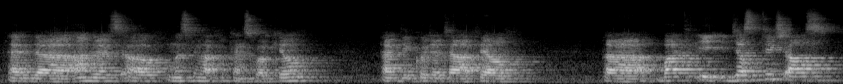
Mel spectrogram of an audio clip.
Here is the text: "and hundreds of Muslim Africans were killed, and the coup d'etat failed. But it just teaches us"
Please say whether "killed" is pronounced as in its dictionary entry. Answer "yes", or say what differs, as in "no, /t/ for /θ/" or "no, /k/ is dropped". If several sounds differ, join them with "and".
yes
